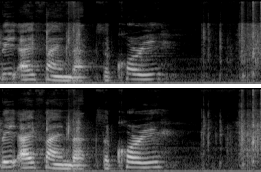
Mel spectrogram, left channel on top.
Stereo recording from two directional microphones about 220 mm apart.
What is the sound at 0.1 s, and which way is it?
Speech, 15° right (ahead or behind).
